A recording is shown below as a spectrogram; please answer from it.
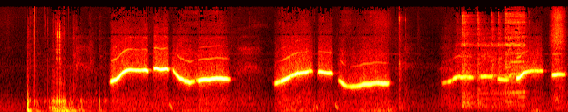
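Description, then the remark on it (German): Someone whistles a wavering melody in three phrases separated by short pauses, the tune gliding up and down. Light clicks and handling noise come before it, and no one speaks. “Pfeif mal.”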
